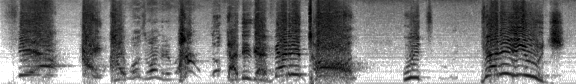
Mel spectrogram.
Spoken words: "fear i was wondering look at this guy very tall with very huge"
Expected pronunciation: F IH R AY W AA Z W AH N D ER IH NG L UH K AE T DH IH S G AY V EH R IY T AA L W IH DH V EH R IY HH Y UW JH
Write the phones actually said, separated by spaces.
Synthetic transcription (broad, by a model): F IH AY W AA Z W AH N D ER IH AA L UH K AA T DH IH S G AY V EH R IY T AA N W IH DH V EH R IY HH Y UW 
